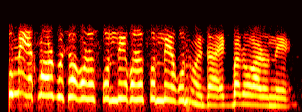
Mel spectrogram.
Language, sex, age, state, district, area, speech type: Assamese, female, 18-30, Assam, Nalbari, rural, conversation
